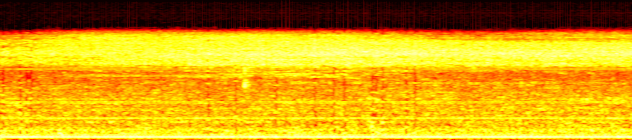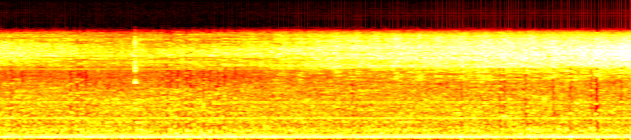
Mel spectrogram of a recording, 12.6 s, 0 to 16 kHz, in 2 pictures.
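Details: Large male cicadas calling for females to mate at midday on a hot summer day, 2 August 2016: a continuous high, hissing drone that holds steady and swells louder toward the end.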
